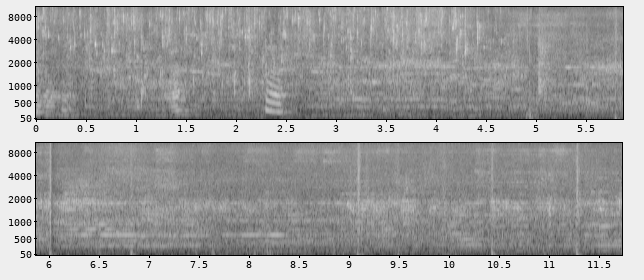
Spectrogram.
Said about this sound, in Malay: Tunggu deh aku mau cuci tangan.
